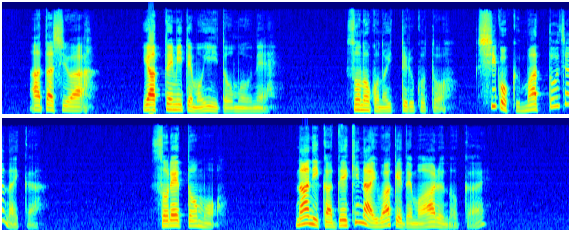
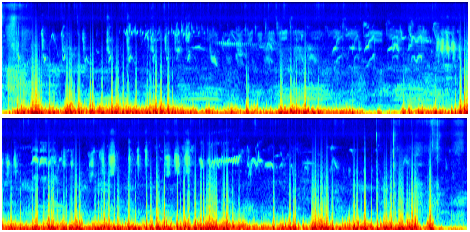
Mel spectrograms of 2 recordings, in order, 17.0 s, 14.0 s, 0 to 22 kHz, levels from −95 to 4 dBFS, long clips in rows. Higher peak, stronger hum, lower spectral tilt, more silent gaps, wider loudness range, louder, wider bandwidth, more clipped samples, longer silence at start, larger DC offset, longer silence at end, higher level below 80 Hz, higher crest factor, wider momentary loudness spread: about the same, 0 dBFS vs 0 dBFS; neither; second, -3 dB/octave vs -10.5 dB/octave; neither; first, 11 LU vs 4 LU; second, -20 LUFS vs -10 LUFS; first, 17 kHz vs 5.4 kHz; second, under 0.1% vs 3%; first, 0.45 s vs 0 s; neither; first, 1.3 s vs 0.05 s; second, -72 dBFS vs -12 dBFS; first, 24 dB vs 8 dB; first, 24 LU vs 8 LU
